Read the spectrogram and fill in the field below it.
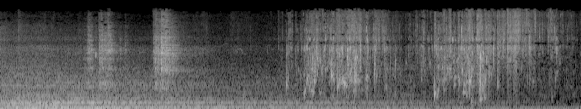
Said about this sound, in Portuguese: A água que passa no rosto ganha o tom da fuligem. Fica assim com a cara dele, mais ou menos. Está suja, né?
